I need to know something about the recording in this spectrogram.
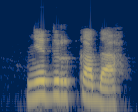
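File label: "недыр када", Komi, female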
